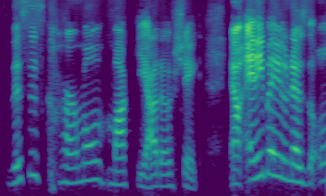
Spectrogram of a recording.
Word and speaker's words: macchiato: So my daily schedule, like that caramel, however you want to pronounce it, macchiato. Macchiato.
